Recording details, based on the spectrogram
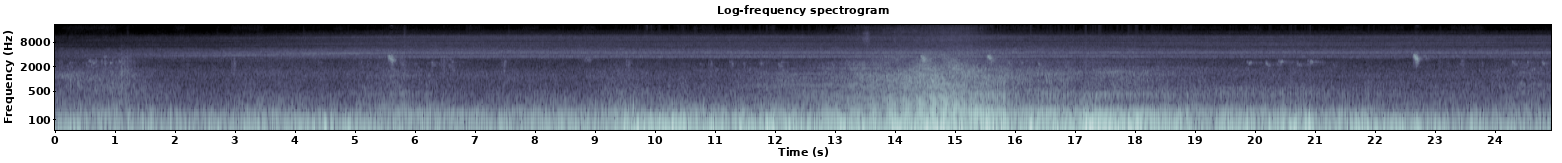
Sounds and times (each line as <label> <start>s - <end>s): Traffic Sound 11.0s - 22.8s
